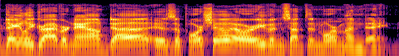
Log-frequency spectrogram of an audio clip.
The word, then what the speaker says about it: Porsche: Depends on who that's not how you pronounce it. It's Porsche. Yeah.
